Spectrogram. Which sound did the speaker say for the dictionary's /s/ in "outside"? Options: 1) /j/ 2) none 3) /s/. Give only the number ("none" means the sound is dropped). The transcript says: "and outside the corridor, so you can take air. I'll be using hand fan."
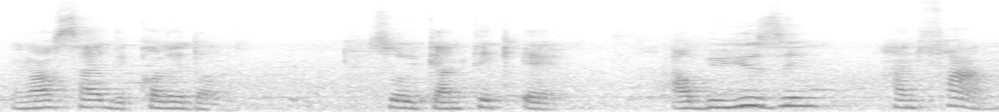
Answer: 3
